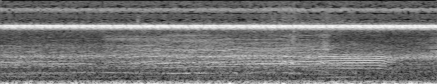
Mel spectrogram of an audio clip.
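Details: Cows mooing mournfully at night: faint, drawn-out harmonic moos overlapping in the middle of the clip, over a constant low rumble and a steady high-pitched whine.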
